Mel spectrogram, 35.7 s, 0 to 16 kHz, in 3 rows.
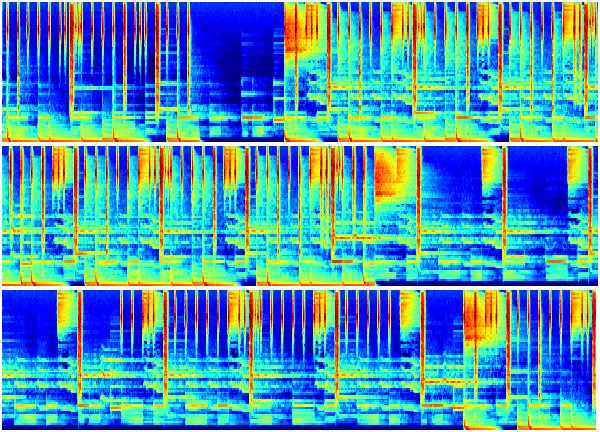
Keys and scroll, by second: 0.0 alt+super+z, 1.9 alt+super+z, 2.1 alt+super+z, 10.8 alt+super+z, 29.1 alt+super+z, 29.6 alt+super+z, 30.3 alt+super+z, 31.1 alt+super+z, 31.4 alt+super+z, 31.6 alt+super+z, 32.0 alt+super+z, 32.7 alt+super+z.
